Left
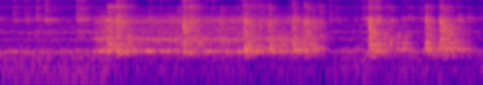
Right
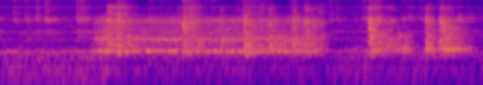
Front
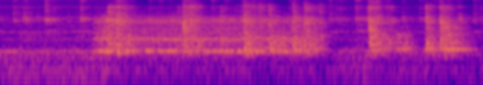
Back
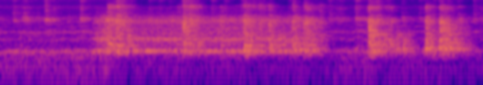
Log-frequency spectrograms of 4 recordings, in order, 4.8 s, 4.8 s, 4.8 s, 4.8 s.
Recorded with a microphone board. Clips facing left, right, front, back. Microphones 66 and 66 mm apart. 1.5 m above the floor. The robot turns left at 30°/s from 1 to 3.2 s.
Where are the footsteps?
120° left, 1.5 m; by 4.7 s 165° left, 2.5 m.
